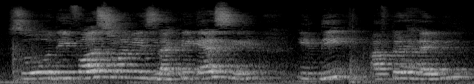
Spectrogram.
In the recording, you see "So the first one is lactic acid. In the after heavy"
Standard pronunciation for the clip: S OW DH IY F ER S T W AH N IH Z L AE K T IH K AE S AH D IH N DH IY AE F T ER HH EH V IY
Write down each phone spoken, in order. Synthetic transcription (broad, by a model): S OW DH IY F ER S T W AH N IH Z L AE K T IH EH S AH IH N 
